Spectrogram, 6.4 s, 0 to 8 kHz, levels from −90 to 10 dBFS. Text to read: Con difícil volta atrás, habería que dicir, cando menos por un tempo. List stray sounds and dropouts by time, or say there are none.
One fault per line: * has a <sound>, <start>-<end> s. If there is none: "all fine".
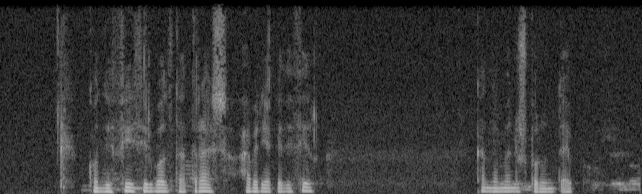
all fine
